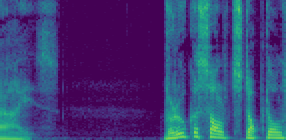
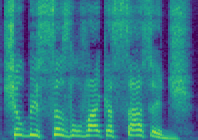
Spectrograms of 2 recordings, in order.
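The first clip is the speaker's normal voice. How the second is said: high stammering wail; hysterical mother; 12 semitones higher, 3 dB louder than usual. A narrator's reading. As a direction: fall apart in horror.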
